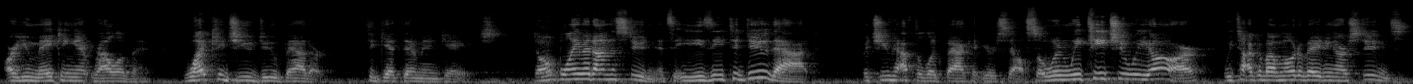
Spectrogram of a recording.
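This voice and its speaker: A woman's voice: lowish voice, a little hiss or hum. A woman college instructor lecturing to teachers in an earnest way, asking many rhetorical questions.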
